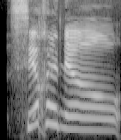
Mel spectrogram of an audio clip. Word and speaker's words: Cyrano: I didn't pronounce it that way at all, though. I didn't in the episode because it's Cyrano.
